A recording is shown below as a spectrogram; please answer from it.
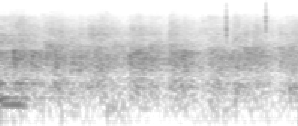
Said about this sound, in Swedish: Ja, en stor applåd.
